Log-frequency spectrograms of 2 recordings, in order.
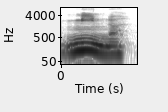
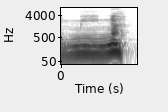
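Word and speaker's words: mîna: But if it's only two syllables, the word mana, usually you'll say the stress on the second one. Mina mean. You don't say mina. You say mina.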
